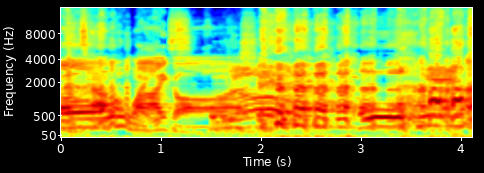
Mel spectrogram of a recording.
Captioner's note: players laughing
